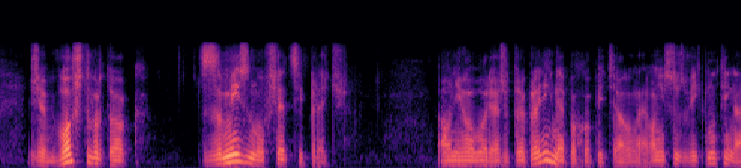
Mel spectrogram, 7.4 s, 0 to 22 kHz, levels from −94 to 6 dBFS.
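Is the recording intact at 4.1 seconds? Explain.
No. At 4.1 seconds, as across the whole clip, the speech carries AMR wideband (HD Voice) codec damage, and it is heavy. The coder models the vocal tract and drives it with sparse pulses, so here the voice sounds rough and raspy, which fits the lowest 6.6 kbit/s rate. Nothing remains above 7.5 kHz. The band still reaches well past the 3.4 kHz limit of narrowband telephony, which marks this as a wideband codec rather than an ordinary phone line.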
